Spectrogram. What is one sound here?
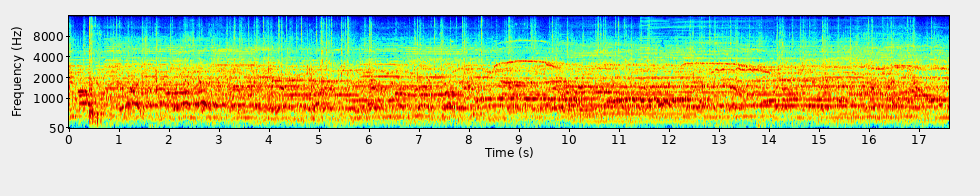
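A handball bounces on the court.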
